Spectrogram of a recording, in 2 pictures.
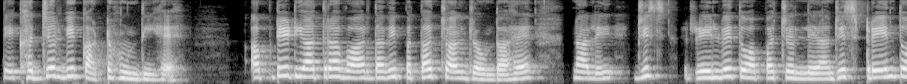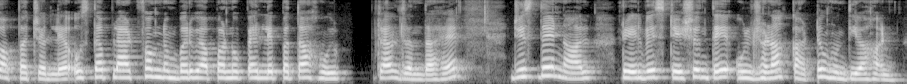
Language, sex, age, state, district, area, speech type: Punjabi, female, 18-30, Punjab, Fazilka, rural, spontaneous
